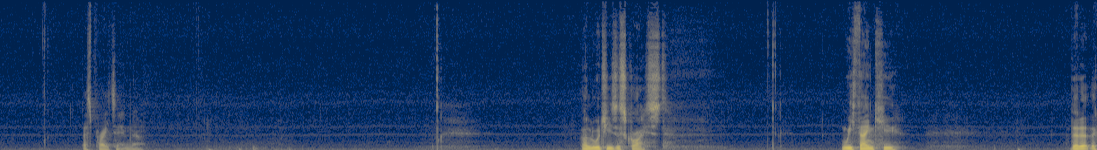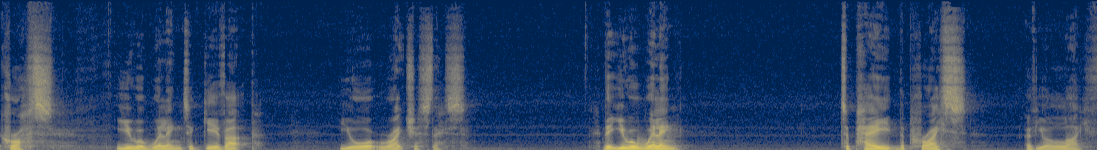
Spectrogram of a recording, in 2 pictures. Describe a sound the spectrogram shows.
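A young man speaks slowly and calmly into a microphone, with pauses between phrases.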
